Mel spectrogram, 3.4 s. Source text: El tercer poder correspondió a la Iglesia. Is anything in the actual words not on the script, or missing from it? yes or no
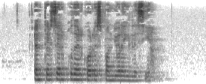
no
